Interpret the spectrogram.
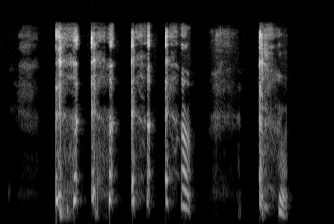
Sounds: Cough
